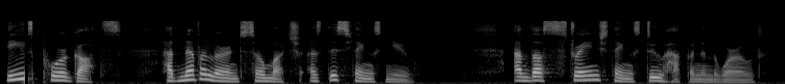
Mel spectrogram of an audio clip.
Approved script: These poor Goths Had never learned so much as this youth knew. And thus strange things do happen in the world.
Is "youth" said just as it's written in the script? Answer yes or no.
no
